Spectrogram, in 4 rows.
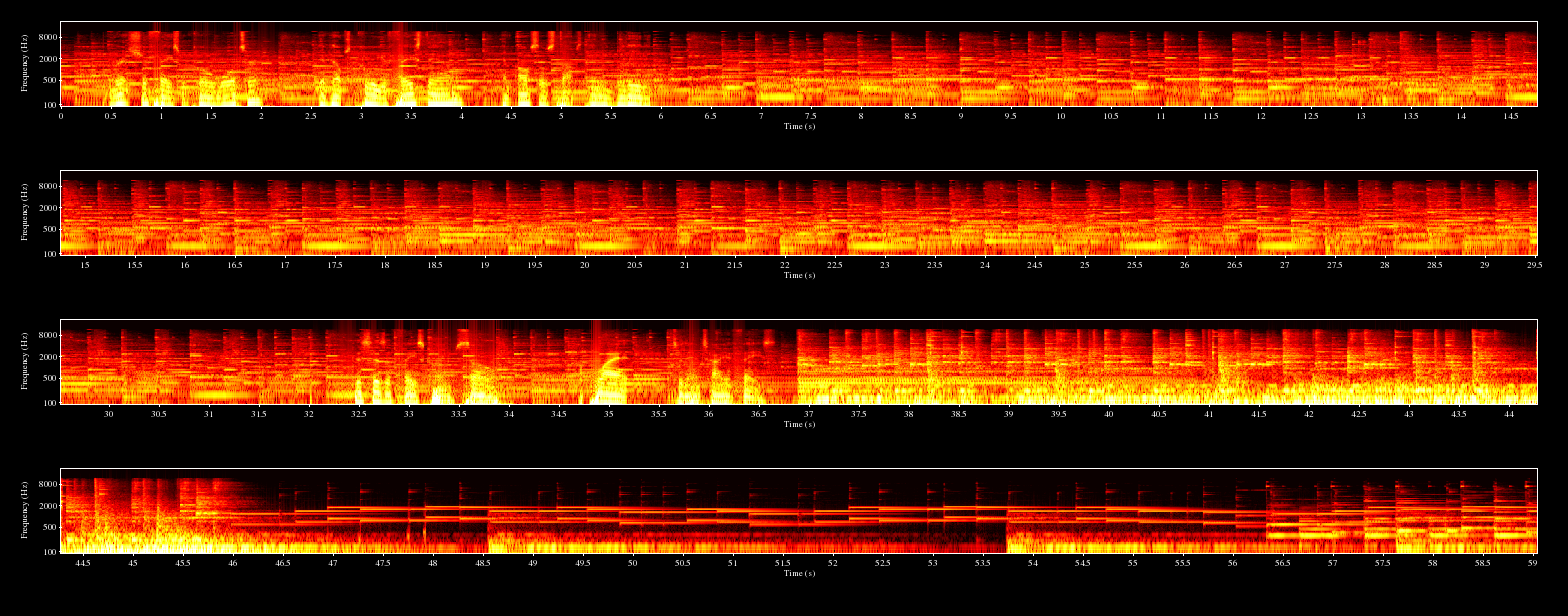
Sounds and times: Marimba, xylophone: 0:00.0 - 0:36.0, 0:36.6 - 0:59.0
Glockenspiel: 0:00.0 - 0:59.0.

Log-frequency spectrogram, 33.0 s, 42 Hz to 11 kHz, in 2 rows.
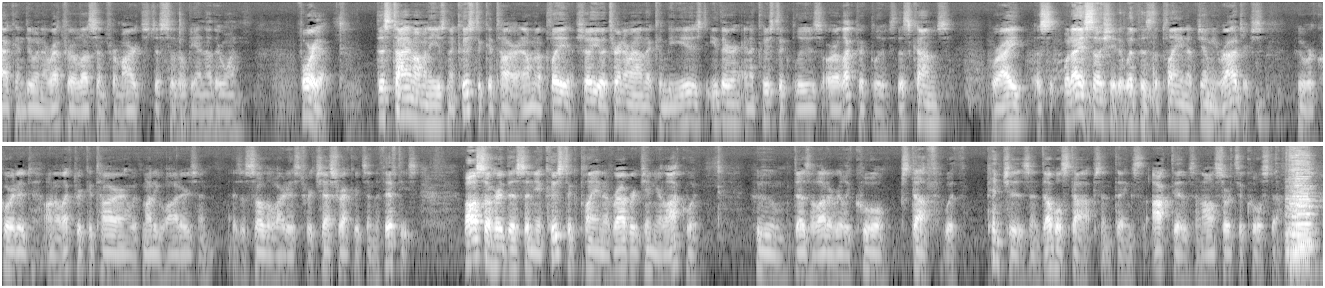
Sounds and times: Speech: 0:00.0 - 0:03.1, 0:03.7 - 0:25.3, 0:25.9 - 0:32.6.

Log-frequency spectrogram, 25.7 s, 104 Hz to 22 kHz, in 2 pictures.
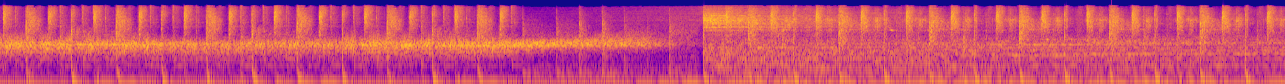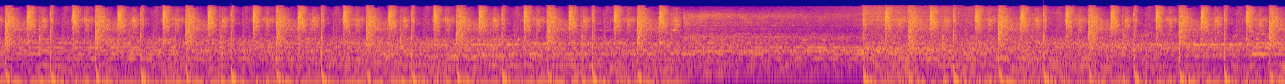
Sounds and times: Music: 0:00.0 - 0:25.7.

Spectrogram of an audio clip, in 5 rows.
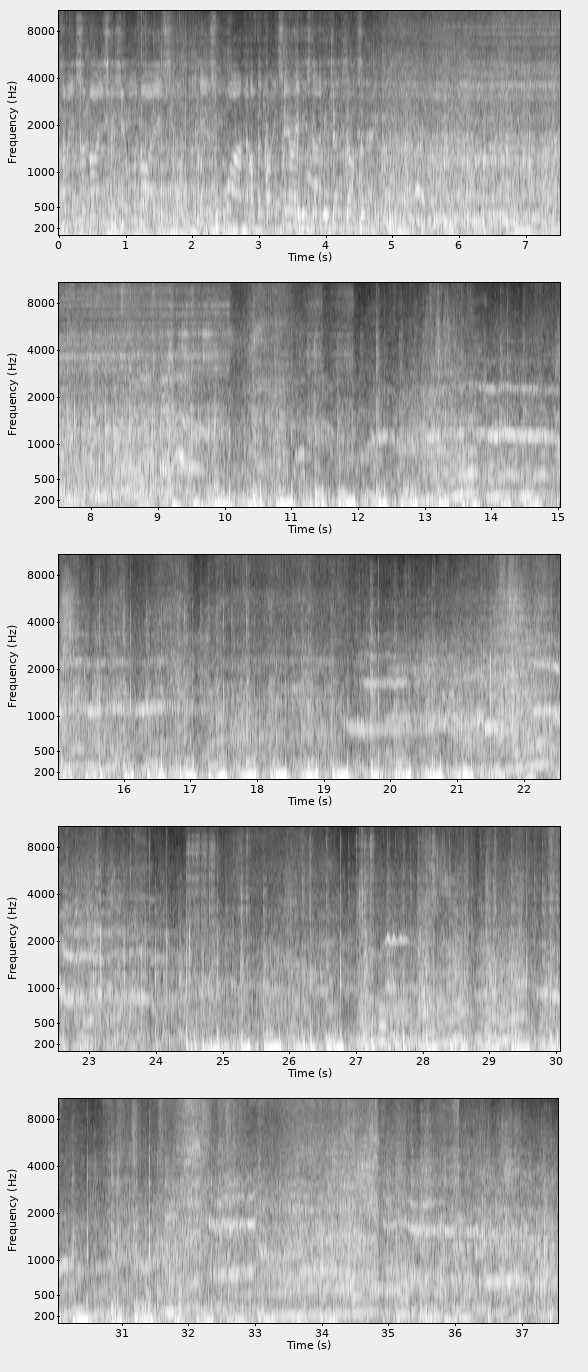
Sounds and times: Music: 0:00.0 - 0:37.5
Skidding: 0:00.0 - 0:37.5.

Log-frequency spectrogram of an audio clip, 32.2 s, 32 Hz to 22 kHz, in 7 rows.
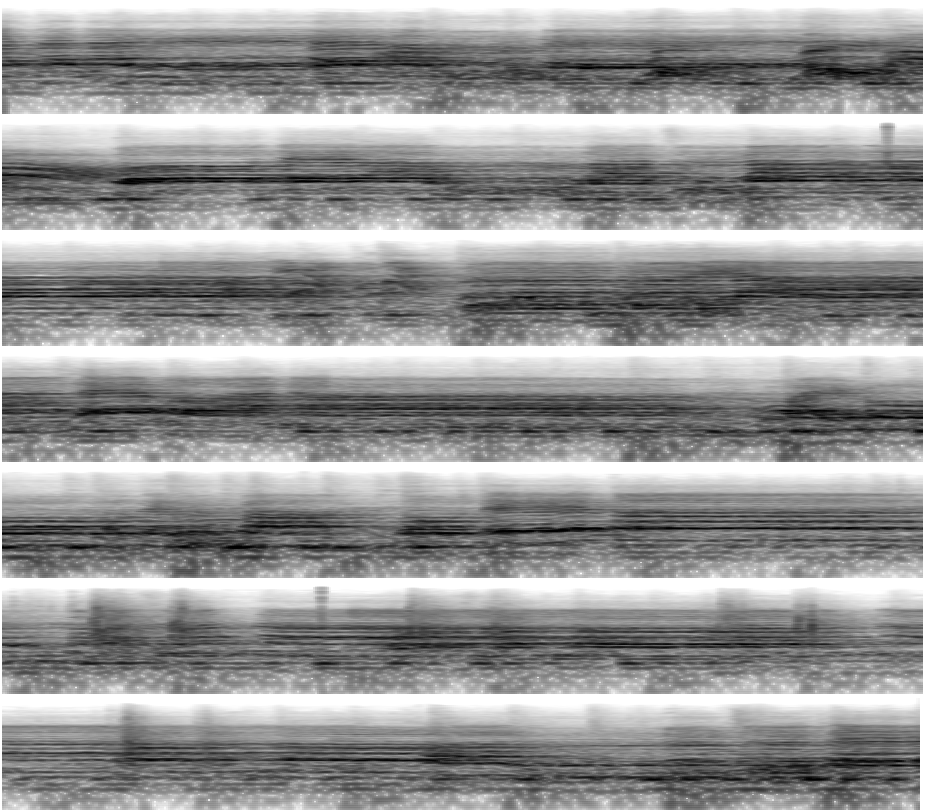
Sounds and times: Choir: 0:00.0 - 0:32.2.

